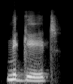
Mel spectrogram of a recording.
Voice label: "negate", Indian

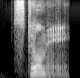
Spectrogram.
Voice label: "stormy", British

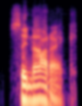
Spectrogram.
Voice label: "synodic", American

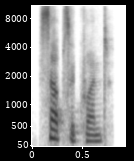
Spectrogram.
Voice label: "Subsequent", Indian

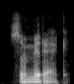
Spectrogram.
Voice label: "Semitic", American

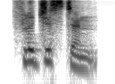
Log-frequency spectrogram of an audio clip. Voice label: "phlogiston", Indian; Dictionary

